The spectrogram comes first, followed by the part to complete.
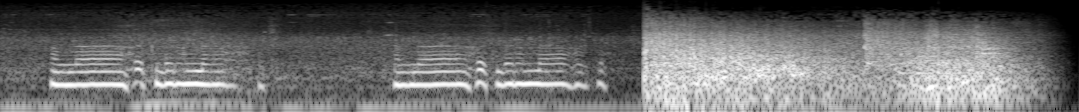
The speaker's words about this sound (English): What you're about to see is a Humvee getting blown to hell. This is by an IED going over and striking a Humvee.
